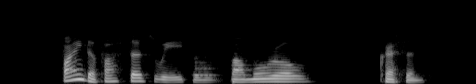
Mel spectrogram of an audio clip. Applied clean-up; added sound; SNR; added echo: neural mask model DeepFilterNet 3.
